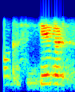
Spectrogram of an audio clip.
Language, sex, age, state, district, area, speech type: Odia, female, 30-45, Odisha, Balasore, rural, conversation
